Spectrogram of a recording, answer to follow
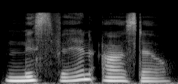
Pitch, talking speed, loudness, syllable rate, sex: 170 Hz, 100 wpm, -14 LUFS, 3.1 syllables/s, female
